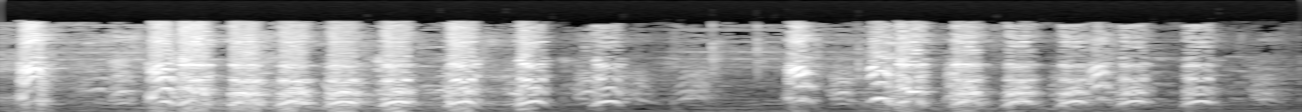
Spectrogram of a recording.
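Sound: dog barking loudly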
